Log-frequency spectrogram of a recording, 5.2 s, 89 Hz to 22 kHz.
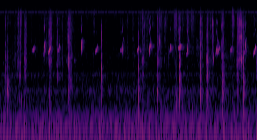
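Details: Baby chickens aged 11 to 13 days, kept in a brooder, make a lot of noise while pecking. Brief high peeps come at irregular intervals, mixed with frequent sharp tapping sounds and a low background hum.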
